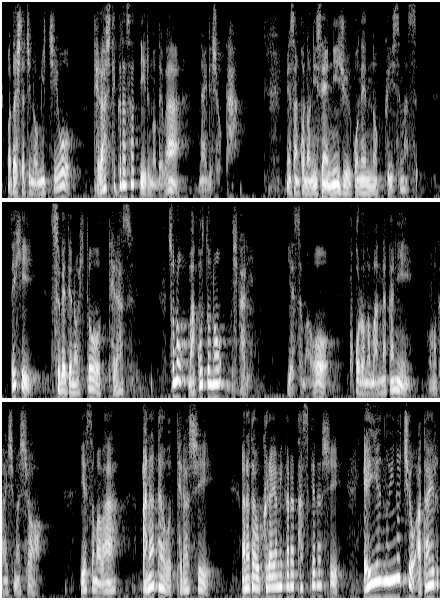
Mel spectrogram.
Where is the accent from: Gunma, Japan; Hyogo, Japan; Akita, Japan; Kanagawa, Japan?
Akita, Japan; Ugo; 私の故郷、秋田県なんですね。実家は秋田県の南の方なんですけど、秋田県小勝郡宇後町西もない堀回りあざ塩出山っていう、まあ、聞くからに田舎の何にもない小さな町にあるんですね。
